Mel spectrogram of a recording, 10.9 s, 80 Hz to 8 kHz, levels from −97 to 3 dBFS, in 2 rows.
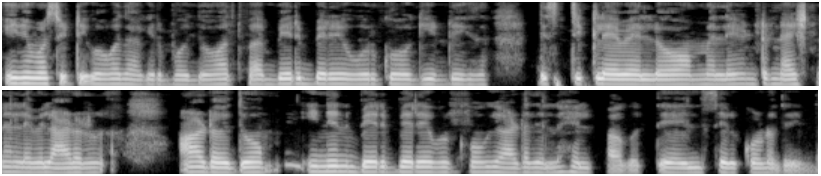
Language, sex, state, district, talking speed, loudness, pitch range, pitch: Kannada, female, Karnataka, Mysore, 165 wpm, -17 LUFS, 160-175 Hz, 165 Hz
